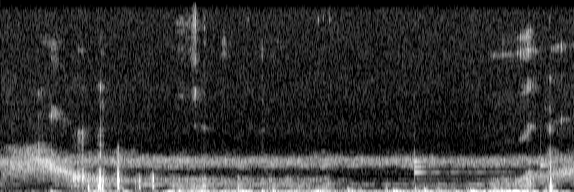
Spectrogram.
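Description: Repeated soft low thumps of a heartbeat under a faint steady hum.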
